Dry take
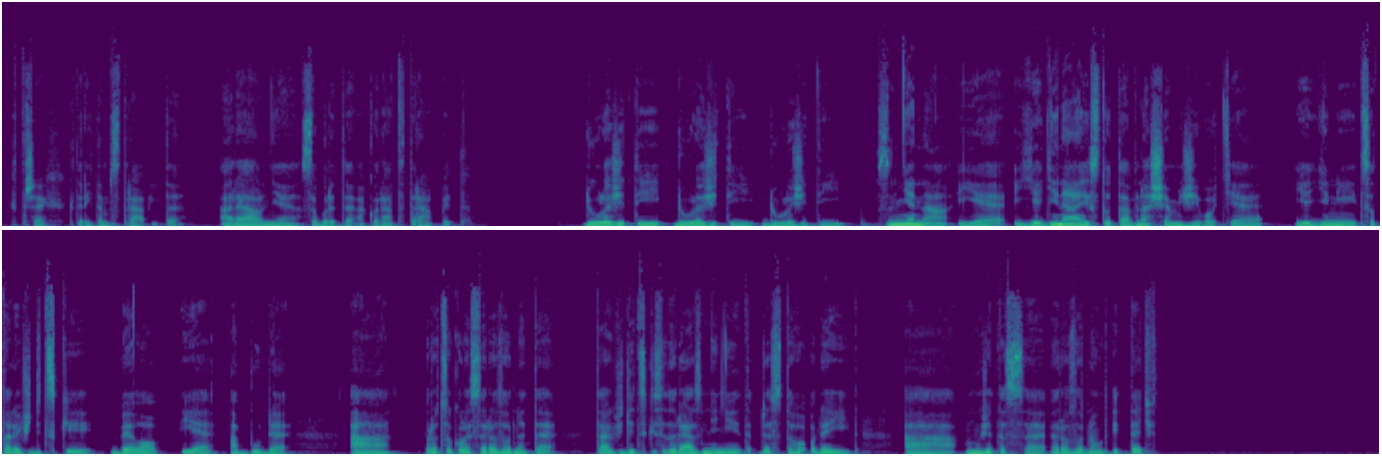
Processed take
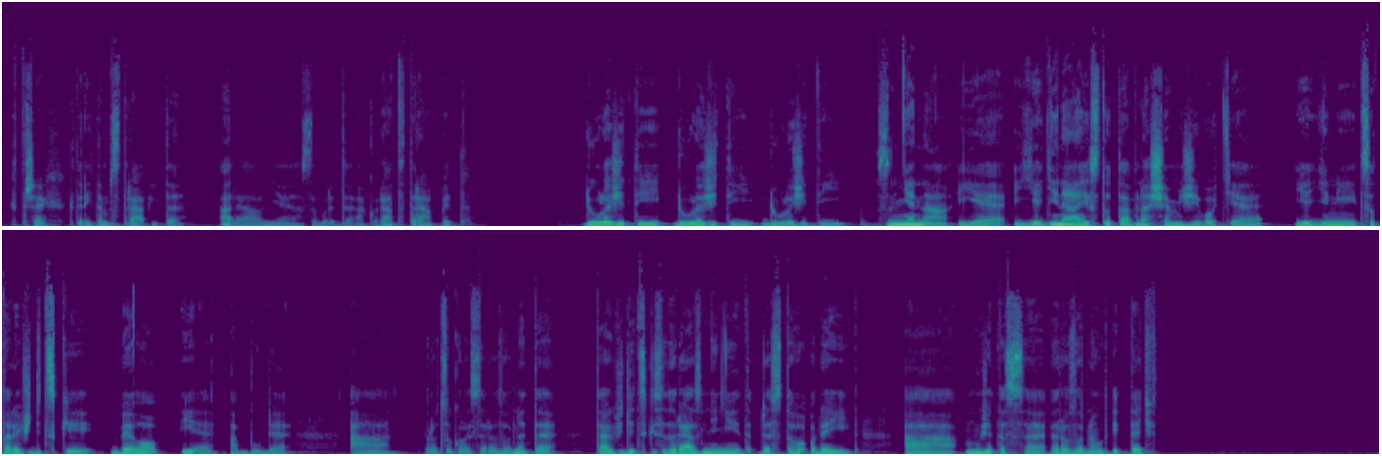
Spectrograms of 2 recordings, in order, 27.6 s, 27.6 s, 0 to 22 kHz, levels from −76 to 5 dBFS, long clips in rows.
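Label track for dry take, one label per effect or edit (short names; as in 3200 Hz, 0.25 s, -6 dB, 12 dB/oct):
2.270000	3.770000	compressor 12:1, threshold -39 dBFS
15.670000	18.850000	compressor, threshold -33 dBFS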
